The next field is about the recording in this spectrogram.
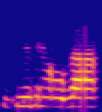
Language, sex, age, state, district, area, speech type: Hindi, female, 45-60, Uttar Pradesh, Mirzapur, rural, conversation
